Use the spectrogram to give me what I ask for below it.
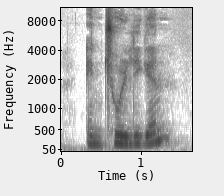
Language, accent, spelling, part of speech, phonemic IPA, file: German, Austria, entschuldigen, verb, /ɛntˈʃʊldɪɡən/, De-at-entschuldigen.ogg
- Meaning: 1. to excuse (something or (formal) someone) 2. to offer excuse for someone’s absence, to hand in a sick note etc 3. to apologize, make an apology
